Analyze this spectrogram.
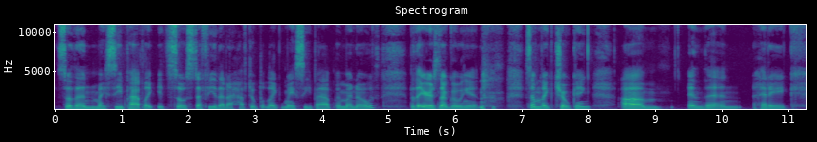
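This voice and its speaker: A woman's voice: low voice, little pitch movement, unhurried, darkish tone, no echo. A woman chatting casually in a vlog, sounding weary, groggy and stuffed up with a cold. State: sick with a cold and stuffy nose. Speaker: book vlogger.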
